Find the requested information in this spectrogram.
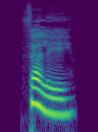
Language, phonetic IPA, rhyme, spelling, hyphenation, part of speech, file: Hungarian, [ˈfɛleː], -leː, felé, fe‧lé, postposition / pronoun, Hu-felé.ogg
- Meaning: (postposition) 1. to, towards, in the direction of 2. nearby, around 3. near, towards (a short but undetermined time before an event or time in question)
